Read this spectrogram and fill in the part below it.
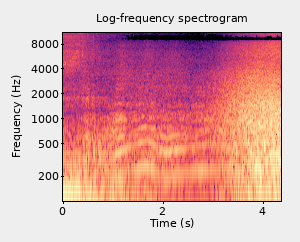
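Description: A car engine drones in the distance, its pitch rising and falling.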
